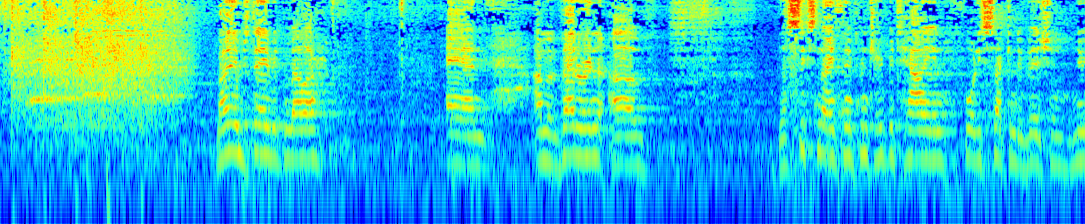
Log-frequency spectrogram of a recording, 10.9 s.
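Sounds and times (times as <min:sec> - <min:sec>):
audience applause: 0:00.0 - 0:02.0
speech: 0:02.2 - 0:03.4, 0:04.5 - 0:06.8, 0:07.8 - 0:10.8.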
